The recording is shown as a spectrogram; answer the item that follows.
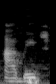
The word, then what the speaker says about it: CABG: Pronounce nyo lang po siya ng cabbage. Yun lang po ang pronunciation niya.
